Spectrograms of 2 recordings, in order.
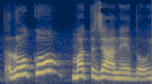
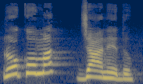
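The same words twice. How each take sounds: First: Slow "रोको", pause, then run on "मत जाने दो"; pause after रोको. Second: "रोको मत" together, break, then "जाने दो"; pause after मत. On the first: Teacher showing how the comma changes meaning, pause after "रोको". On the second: Teacher moving the comma to flip meaning, pause after "मत". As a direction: stress "मत" and pause right after it. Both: Shown as a demonstration. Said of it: "अल्प विराम का स्थान बदल जाने पर".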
